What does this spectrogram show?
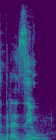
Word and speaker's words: Brasil: Don't pronounce the L at the end of Brazil. Don't do that. It's Brasil. We do write, and actually we write without the Z, we write with the S and the L at the end, and the pronunciation is Brasil.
